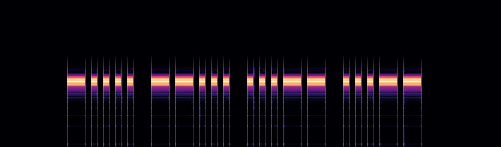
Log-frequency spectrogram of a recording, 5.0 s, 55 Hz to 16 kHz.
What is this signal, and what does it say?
Morse code, heard as a keyed tone, about 20 wpm, 700 Hz. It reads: 6733
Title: Numbers - 4-Digit 20wpm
